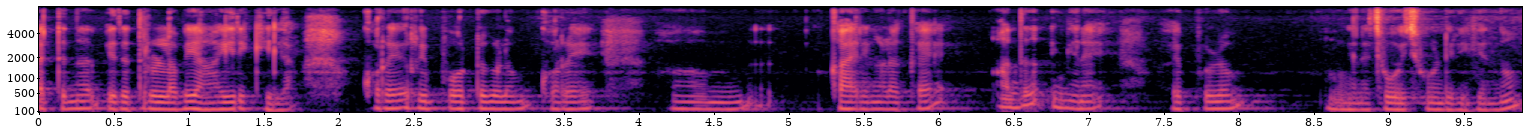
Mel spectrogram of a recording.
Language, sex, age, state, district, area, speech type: Malayalam, female, 45-60, Kerala, Idukki, rural, spontaneous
